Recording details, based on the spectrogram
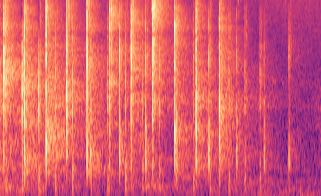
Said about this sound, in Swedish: Applåderna stormar!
